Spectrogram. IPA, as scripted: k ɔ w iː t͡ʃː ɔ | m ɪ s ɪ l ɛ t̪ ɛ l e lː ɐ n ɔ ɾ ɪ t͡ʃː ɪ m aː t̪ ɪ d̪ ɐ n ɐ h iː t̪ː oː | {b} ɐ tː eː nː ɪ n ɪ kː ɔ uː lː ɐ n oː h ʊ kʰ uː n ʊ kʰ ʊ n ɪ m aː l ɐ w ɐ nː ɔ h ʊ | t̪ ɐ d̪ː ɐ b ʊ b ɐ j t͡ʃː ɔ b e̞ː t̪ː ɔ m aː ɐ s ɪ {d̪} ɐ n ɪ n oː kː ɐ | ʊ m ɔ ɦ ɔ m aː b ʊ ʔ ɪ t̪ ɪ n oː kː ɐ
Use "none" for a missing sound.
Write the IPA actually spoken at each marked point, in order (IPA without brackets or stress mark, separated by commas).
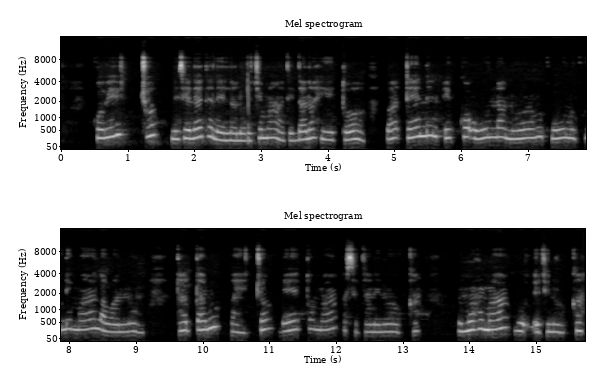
b, t̪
